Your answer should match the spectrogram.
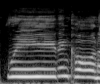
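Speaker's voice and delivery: high sing-song segment announcement; jingle announcer. Acted.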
